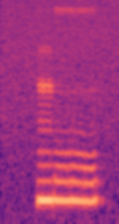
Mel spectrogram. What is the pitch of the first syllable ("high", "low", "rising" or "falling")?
low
